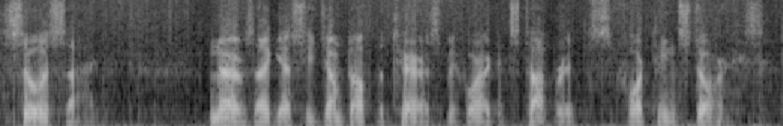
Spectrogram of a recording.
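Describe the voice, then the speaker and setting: An actor playing a slick, scheming ex-convict husband with false tenderness, in old-time radio suspense style. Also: male voice, lowish voice, expressive, moderate pace, slightly rough. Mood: feigned grief. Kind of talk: 1950s radio suspense acting. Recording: muffled old radio recording.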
